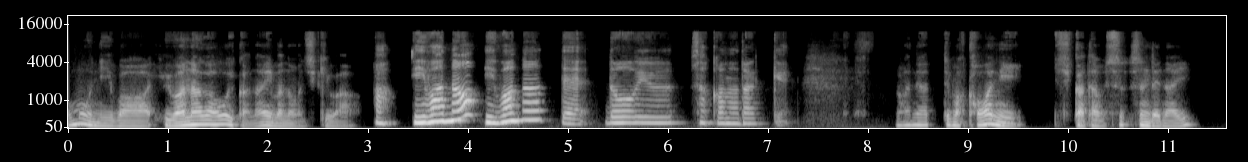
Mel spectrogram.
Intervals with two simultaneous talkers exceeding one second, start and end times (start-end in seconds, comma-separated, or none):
none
